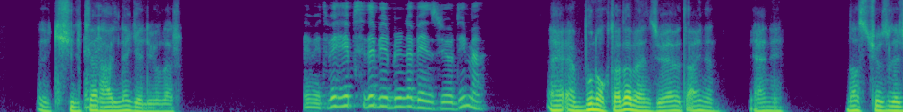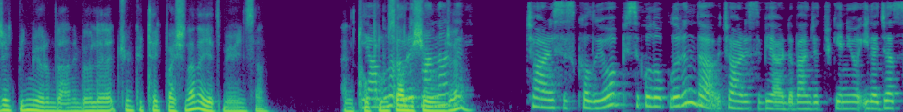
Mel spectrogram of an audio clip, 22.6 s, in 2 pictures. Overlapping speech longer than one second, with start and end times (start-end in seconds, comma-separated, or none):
15.8-17.1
